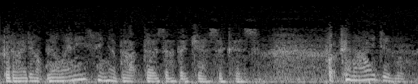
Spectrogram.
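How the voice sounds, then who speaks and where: An anxious, hesitant young-sounding radio heroine. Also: female voice, low-pitched, expressive, a little fast, dull audio. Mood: puzzled. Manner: hesitant, questioning. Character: anxious woman with multiple personalities, Jessica. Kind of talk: radio drama acting. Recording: noisy old radio broadcast recording.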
